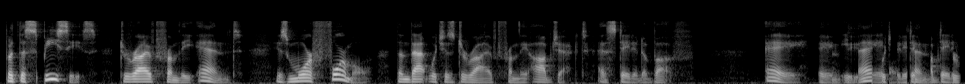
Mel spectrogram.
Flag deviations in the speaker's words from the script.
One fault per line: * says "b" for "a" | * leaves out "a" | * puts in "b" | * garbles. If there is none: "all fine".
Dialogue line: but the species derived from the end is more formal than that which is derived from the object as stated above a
* garbles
